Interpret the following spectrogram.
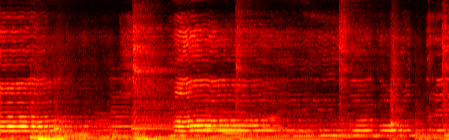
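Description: Small jazz band performing live: a woman singing long held notes into a microphone over upright bass, with guitar, piano and drums, including a few sharp cymbal-like strokes.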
